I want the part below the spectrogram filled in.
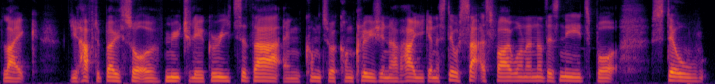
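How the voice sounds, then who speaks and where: A man hosting a podcast, thinking out loud in a reflective way. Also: mid-range voice, flat delivery, moderate pace, clean tone, dry recording. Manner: reflective, lots of agreeing murmurs. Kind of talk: casual podcast chat.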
